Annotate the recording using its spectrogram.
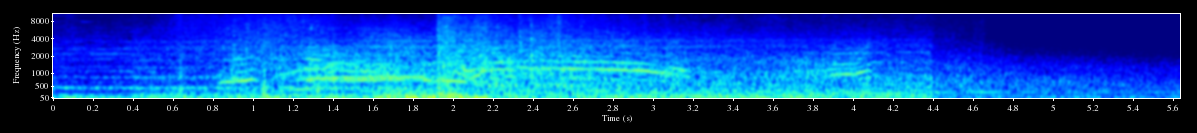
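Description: A man screams loudly in pain.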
